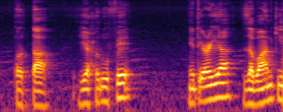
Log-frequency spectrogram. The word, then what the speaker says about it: تا: اردو تلفظ سے پرہیز کریں، یعنی بے، تے، سے، ہے، خے، توئیں، زوئیں وغیرہ ہرگز نہ پڑھیں، بلکہ با، تا، ثا، حا، خا، طا، ظا پڑھیں.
